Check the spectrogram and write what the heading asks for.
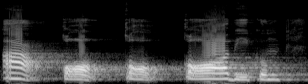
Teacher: ये 2 नुक्तों वाला क़ाफ है, इसको आपने पाउट करके पढ़ना है, मुंह को थोड़ा सा गुलाई की तरफ लेके जाना है, गोल नहीं करना।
